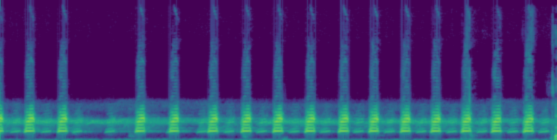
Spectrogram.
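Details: Pine Barrens tree frog, a threatened species, calling at night in the pines, cellphone recording: regular series of nasal, honk-like notes about two per second, a brief gap near the start, then a final noise burst at the end.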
